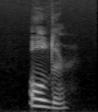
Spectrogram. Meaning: 1. comparative form of old: more old, elder, senior 2. elderly
- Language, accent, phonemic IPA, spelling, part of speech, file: English, US, /ˈoʊldɚ/, older, adjective, En-us-older.ogg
